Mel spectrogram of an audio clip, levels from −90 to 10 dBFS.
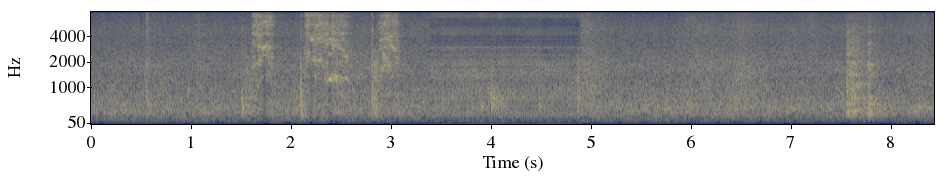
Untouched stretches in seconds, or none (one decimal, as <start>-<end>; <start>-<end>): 0.0-3.4; 4.9-8.4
